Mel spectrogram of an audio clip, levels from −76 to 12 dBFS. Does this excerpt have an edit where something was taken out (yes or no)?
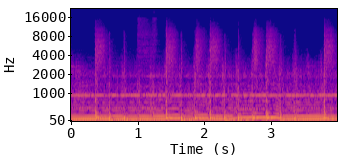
no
